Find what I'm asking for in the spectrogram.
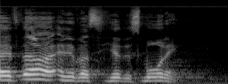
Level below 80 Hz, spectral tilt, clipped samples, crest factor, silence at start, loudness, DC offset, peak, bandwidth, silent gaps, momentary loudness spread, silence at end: -58 dBFS; -4 dB/octave; under 0.1%; 16 dB; 0 s; -23 LUFS; under 0.1%; -8 dBFS; 16.5 kHz; none; 10 LU; 0.45 s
